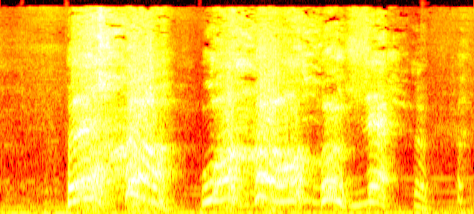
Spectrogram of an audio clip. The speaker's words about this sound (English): Can I just say that for all this coughing, he smoked half a joint? No, it's that corn chip. That goddamn corn chip.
